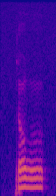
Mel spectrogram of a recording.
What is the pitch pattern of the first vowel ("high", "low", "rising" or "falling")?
high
